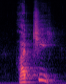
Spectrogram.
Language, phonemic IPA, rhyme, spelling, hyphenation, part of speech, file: Dutch, /ɦɑˈtʃi/, -i, hatsjie, ha‧tsjie, interjection, Nl-hatsjie.ogg
- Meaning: achoo (representation of a sneeze)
